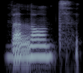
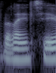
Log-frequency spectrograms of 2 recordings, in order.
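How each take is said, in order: First: The name is said with a French accent. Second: The name is said with an English accent.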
